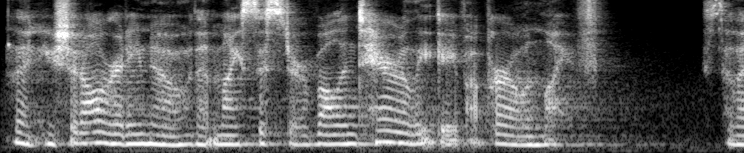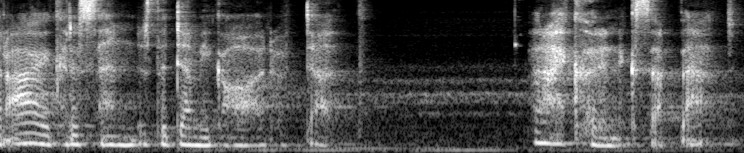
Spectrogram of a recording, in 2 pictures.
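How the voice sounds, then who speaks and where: Mournful game demigod of death: soft, lower-pitched, creaky edge, wistful and measured. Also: female voice, fairly even intonation, slight background noise. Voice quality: soft, breathy, soothing. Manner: slow, measured, wistful storytelling. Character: solemn, gentle young female demigod of death, mournful. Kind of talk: video game voice acting. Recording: echoey hall reverb with music behind.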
